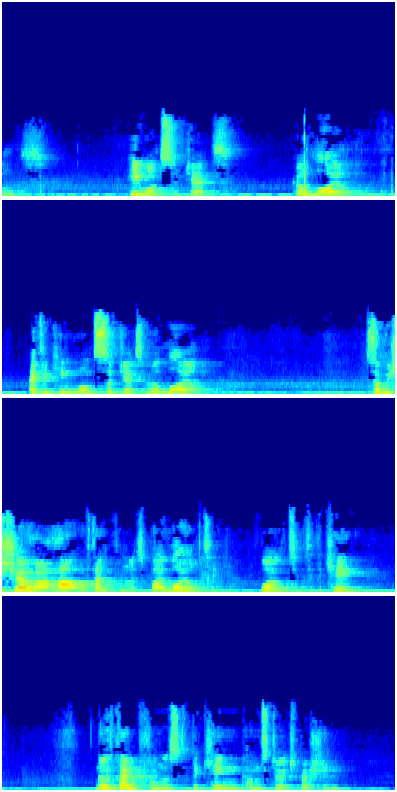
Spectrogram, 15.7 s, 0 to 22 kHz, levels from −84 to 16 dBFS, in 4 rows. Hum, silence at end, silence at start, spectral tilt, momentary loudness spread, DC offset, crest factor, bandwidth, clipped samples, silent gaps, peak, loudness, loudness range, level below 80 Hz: none; 0.05 s; 0 s; -4 dB/octave; 22 LU; under 0.1%; 24 dB; 10.5 kHz; under 0.1%; none; -6 dBFS; -27 LUFS; 6 LU; -40 dBFS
